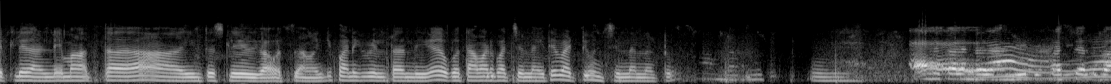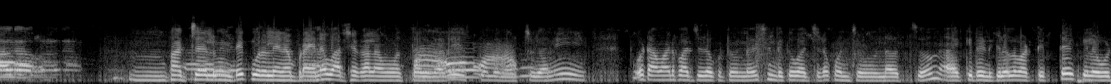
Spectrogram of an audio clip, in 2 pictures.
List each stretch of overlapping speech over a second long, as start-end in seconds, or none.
12.9-14.3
